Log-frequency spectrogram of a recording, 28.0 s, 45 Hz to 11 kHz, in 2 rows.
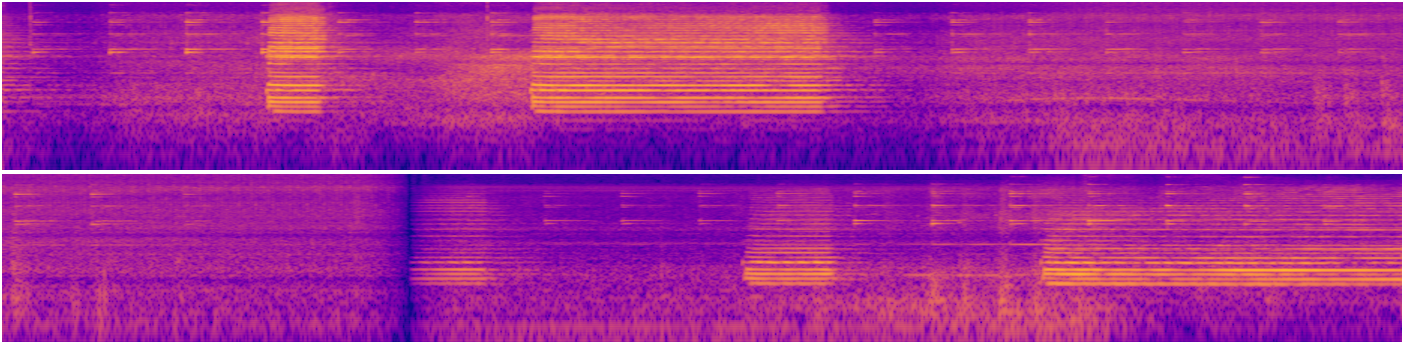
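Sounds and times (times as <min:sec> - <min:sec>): locomotive air horn blasts: 0:00.0 - 0:00.8, 0:02.6 - 0:03.7, 0:05.3 - 0:08.8, 0:18.1 - 0:19.3, 0:21.4 - 0:22.6, 0:24.3 - 0:28.0
crossing bell dinging: 0:00.0 - 0:17.8, 0:19.2 - 0:27.7
train rumbling and clacking past: 0:00.0 - 0:28.0.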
